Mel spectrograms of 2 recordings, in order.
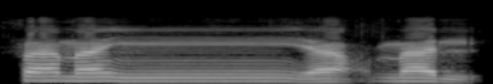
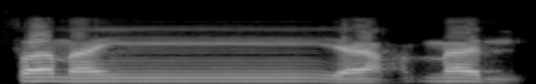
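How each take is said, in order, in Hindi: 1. n नासिकीकरण के साथ y में मिल जाता है। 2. n नासिकीकरण के साथ y में मिल जाता है।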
